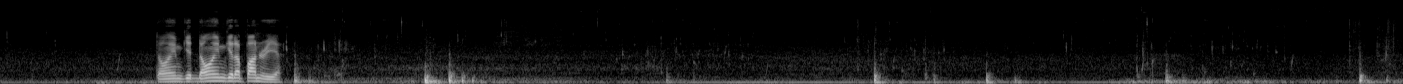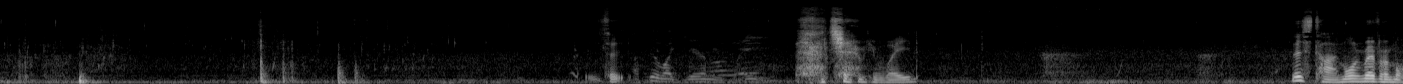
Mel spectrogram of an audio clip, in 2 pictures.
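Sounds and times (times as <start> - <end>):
water lapping at hull: 0.0 - 28.0
sharp knocks on kayak: 2.8 - 3.4, 4.2 - 5.1, 6.6 - 6.9, 8.6 - 10.4, 11.3 - 12.1, 13.5 - 15.2, 16.5 - 17.8.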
